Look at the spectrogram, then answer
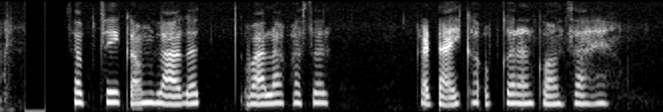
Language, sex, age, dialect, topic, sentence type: Hindi, female, 18-24, Garhwali, agriculture, question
